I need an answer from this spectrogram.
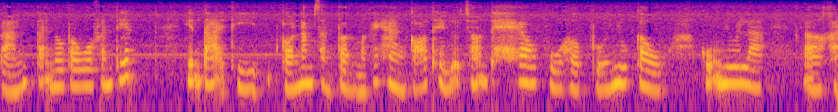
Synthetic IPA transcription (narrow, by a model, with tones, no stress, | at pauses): ɓaː˨˦nt̪a̰ː˧˨jno˧vaː˧ʔo˧faː˧nt̪ʰi˦˥ət̚ | hḭ˧˨ənt̪a̰ː˧˨jt̪ʰi˨˩kɔ˨˦na˧msaː˧˩nfə˧˩mːaː˨˩xa˦˥jk̚haː˨˩ŋkɔ˨˦t̪ʰe˧˩lɨ̰˧˥ət͡ɕɔ̰˧˨nt̪ʰɛ˧wfu˨˩həː˨˩p̚v̥əː˨˦jɲu˧kə˨˩wkʊ̰˧˥ŋ͡mɲɨ˧laː˨˩ | ʔəː˨˩xaː˨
